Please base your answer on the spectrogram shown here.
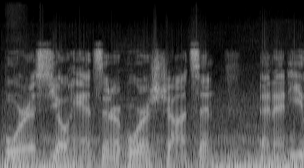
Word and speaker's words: Johnson: Boris is I don't know if it's Johnson or Johansson, how you pronounce that. Is it number one Boris or number two Johansson? How do you say his name? Johnson. Boris Johnson.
